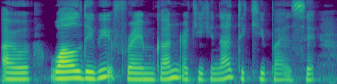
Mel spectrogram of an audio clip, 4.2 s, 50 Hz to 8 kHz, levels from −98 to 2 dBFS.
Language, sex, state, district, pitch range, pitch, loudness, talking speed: Nagamese, female, Nagaland, Dimapur, 170-190 Hz, 175 Hz, -19 LUFS, 140 wpm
